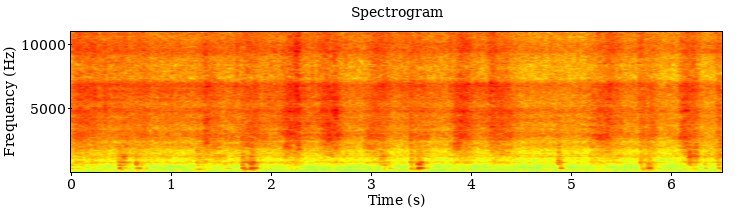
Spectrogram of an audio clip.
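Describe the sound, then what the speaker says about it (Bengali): Vegetables coated with turmeric and chilli powder are stirred in a frying pan, a spoon scraping in a steady repeated rhythm over a soft constant sizzle, close by and without speech. "সবগুলো ভালো করে মিশিয়ে নিচ্ছি সবজিটা বেশ ভালো করে এই যে এরকম করে মিক্স করে নিচ্ছি"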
